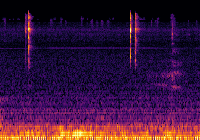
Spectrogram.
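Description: Two computer mouse clicks, about half a second in and again near three seconds, over a faint steady low hum.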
